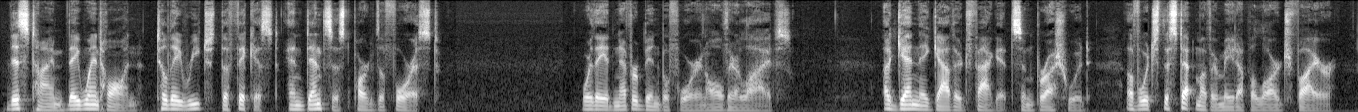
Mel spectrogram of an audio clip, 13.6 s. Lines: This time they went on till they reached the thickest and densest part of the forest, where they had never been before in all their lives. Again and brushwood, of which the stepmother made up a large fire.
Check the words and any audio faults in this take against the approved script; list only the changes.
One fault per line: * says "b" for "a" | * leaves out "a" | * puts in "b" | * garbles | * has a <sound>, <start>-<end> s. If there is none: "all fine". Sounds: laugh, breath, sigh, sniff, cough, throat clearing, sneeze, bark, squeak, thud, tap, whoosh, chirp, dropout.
* puts in "they gathered faggots"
